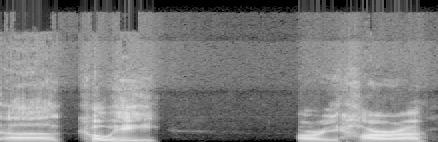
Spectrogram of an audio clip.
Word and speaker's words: Kohei Arihara: From the Texas Rangers, Kohei Arihara. There you go. Good job on the pronunciation.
